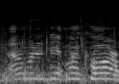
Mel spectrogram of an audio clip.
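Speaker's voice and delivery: high whiny mock voice with a laugh; mocking a scared driver. Trucker mocking drivers scared of hail, whiny high mock. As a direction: sneer it in a baby voice. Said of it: "for being a little scared".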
